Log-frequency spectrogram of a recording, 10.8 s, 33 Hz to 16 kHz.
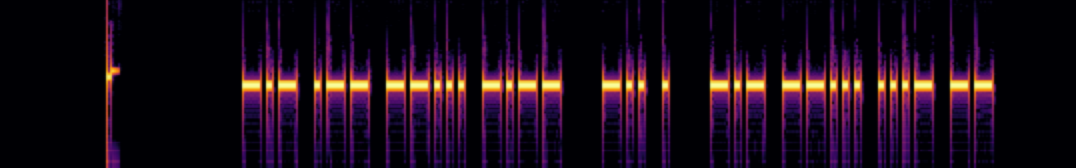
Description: Morse code, heard as a keyed tone, about 20 wpm, 700 Hz. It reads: KW7Y DE K7VM
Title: USA Callsign DE Callsign - 4 Characters - 20wpm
